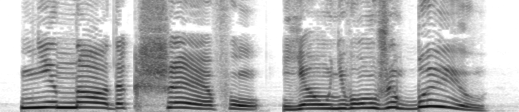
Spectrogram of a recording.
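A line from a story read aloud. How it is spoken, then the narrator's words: Sudden hoarse drawl. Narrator (Russian): Вдруг осипшим голосом протянул кот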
